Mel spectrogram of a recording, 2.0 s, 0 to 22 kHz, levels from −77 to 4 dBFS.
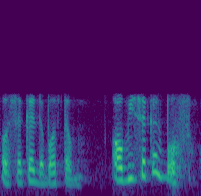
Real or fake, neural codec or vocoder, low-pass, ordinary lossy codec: real; none; 3.6 kHz; none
